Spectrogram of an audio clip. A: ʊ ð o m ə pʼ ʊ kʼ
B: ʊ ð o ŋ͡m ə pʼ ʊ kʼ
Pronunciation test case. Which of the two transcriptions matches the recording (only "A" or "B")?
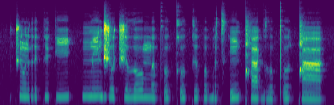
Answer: A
